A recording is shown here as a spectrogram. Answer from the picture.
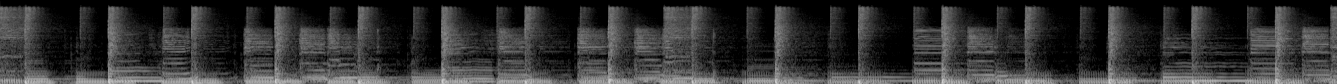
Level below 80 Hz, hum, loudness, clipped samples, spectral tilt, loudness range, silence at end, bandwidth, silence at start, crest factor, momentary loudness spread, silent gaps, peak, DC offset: -32 dBFS; none; -25 LUFS; under 0.1%; -4 dB/octave; 2 LU; 0 s; 17 kHz; 0 s; 20 dB; 10 LU; none; -6 dBFS; under 0.1%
